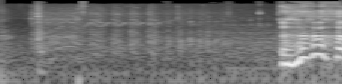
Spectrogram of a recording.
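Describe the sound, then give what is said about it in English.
A truck engine cranks and sputters in a quick, uneven rhythm without catching, fairly quiet and steady, an engine malfunction, before a loud voice abruptly cuts in at the end. “Engine malfunction! Oh no.”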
